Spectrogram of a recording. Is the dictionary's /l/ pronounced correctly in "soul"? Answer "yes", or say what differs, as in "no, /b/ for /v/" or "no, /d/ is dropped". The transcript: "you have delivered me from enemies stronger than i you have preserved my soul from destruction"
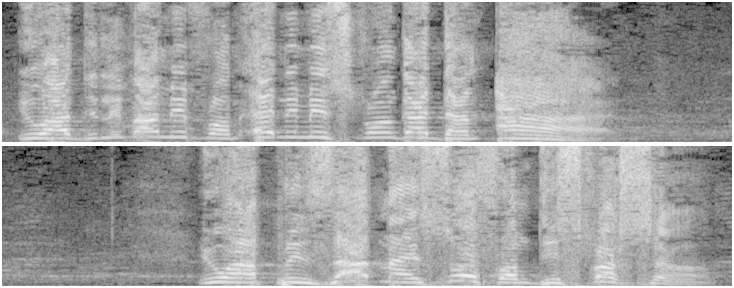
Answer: yes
